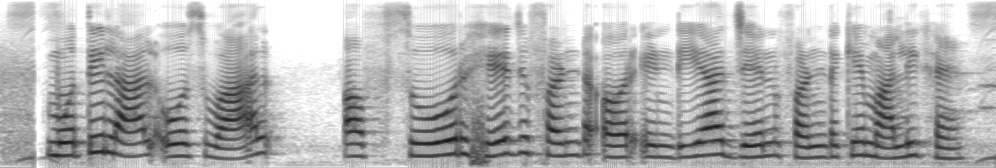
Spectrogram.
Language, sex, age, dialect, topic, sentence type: Hindi, female, 25-30, Hindustani Malvi Khadi Boli, banking, statement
